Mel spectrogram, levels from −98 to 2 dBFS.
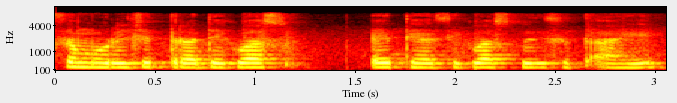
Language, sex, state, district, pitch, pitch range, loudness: Marathi, female, Maharashtra, Pune, 210 Hz, 210-215 Hz, -17 LUFS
